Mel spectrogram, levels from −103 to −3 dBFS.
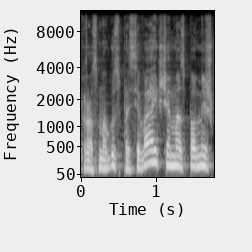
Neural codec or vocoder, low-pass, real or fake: vocoder, 48 kHz, 128 mel bands, Vocos; 10.8 kHz; fake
